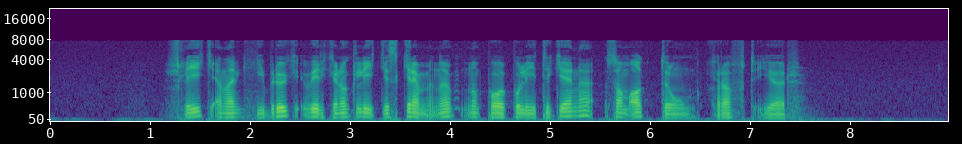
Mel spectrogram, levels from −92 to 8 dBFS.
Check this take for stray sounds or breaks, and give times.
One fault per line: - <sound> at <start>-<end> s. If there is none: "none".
- dropout at 1.9-2.1 s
